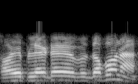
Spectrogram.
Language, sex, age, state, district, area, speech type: Odia, male, 60+, Odisha, Kendujhar, urban, conversation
